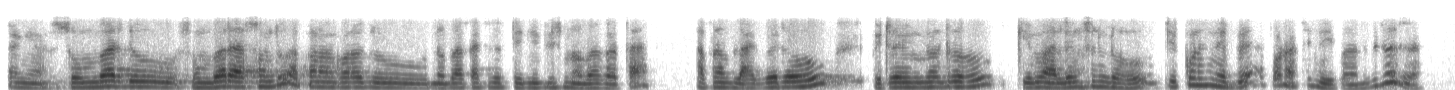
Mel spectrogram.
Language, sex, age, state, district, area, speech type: Odia, male, 18-30, Odisha, Jajpur, rural, conversation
